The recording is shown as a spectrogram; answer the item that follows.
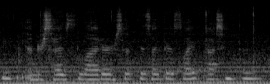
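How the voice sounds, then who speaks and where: Low-key young woman, noisy background. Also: quick pace. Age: young adult. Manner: low-key, musing to herself in short bursts. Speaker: animator livestreaming her work. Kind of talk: casual livestream chat while working. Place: indoor room at a desk. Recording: clear steady background noise.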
